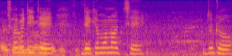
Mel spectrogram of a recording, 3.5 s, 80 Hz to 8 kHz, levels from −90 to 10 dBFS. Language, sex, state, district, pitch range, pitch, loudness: Bengali, female, West Bengal, North 24 Parganas, 225-260 Hz, 240 Hz, -16 LUFS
